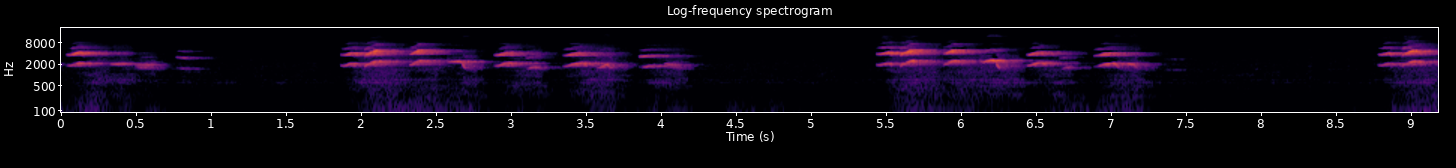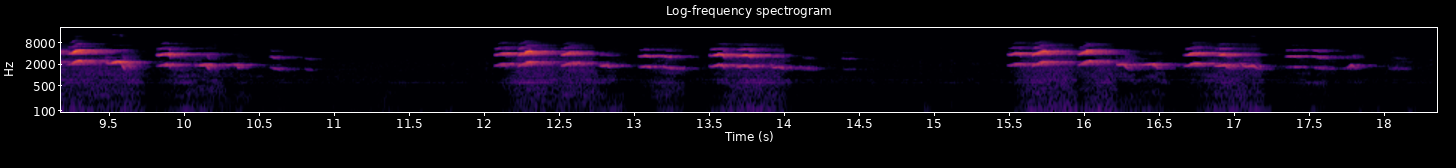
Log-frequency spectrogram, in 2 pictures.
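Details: Pet cockatiels in the morning give bright, chirpy harmonic calls in short bursts every few seconds.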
